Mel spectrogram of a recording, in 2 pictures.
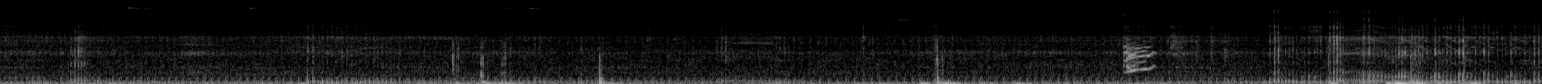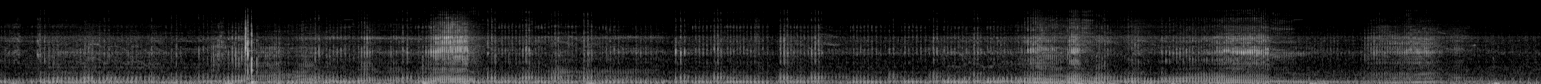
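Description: Honda CRF230 trail bike's single-cylinder four-stroke engine running at low speed, revving up and down more from about halfway, with clatter and several sharp knocks from the bike over rough ground.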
